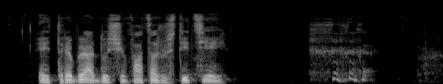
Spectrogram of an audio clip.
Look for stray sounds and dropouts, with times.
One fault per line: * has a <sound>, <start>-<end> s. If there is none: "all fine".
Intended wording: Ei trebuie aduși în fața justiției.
* has a laugh, 3.1-3.8 s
